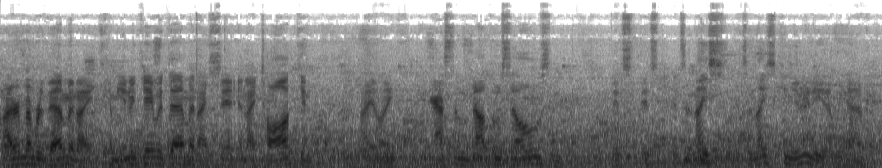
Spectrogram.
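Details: Adult male who links his stutter to his autism and says it is strong first thing in the morning; morning speech with word repetitions; stuttering.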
